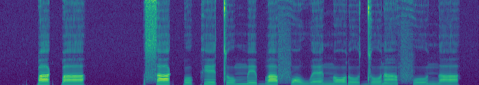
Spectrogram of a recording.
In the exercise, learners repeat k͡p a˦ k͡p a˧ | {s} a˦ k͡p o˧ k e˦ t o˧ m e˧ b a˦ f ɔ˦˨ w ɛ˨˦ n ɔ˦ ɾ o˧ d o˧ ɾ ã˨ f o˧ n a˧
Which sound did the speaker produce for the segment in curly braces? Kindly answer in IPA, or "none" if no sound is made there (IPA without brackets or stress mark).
s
